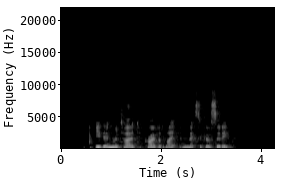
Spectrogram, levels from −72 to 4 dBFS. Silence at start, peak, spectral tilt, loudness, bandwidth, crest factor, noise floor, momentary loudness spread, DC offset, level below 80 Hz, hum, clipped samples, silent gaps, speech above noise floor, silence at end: 0.55 s; -18 dBFS; -5.5 dB/octave; -38 LUFS; 9 kHz; 20 dB; -78 dBFS; 9 LU; under 0.1%; -70 dBFS; none; under 0.1%; none; 42 dB; 0.85 s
